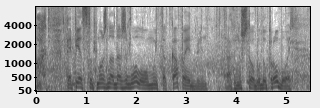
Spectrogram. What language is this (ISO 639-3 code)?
rus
